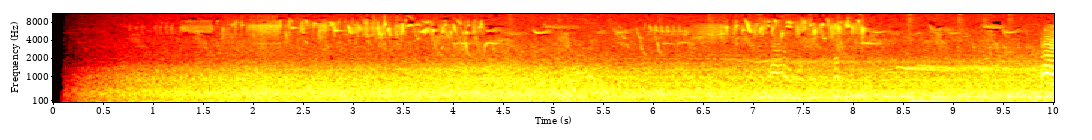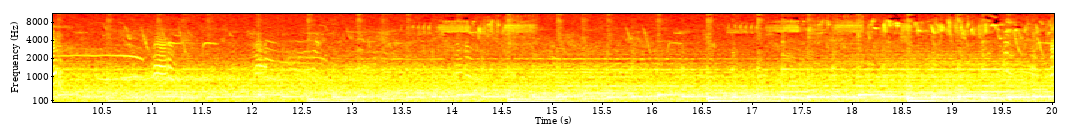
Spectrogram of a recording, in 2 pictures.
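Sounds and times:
outdoor ambience hiss: 0.3 - 20.0
birds chirping and calling: 7.0 - 20.0
low held music notes: 7.4 - 20.0.

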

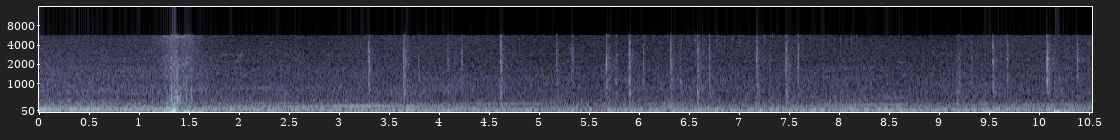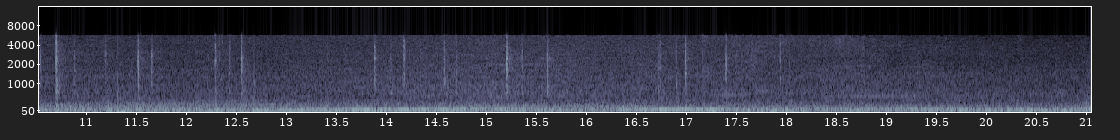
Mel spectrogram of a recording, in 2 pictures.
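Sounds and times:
keyboard key clicks: 3.3 - 7.7, 9.1 - 12.8, 13.4 - 16.0, 16.7 - 18.1.

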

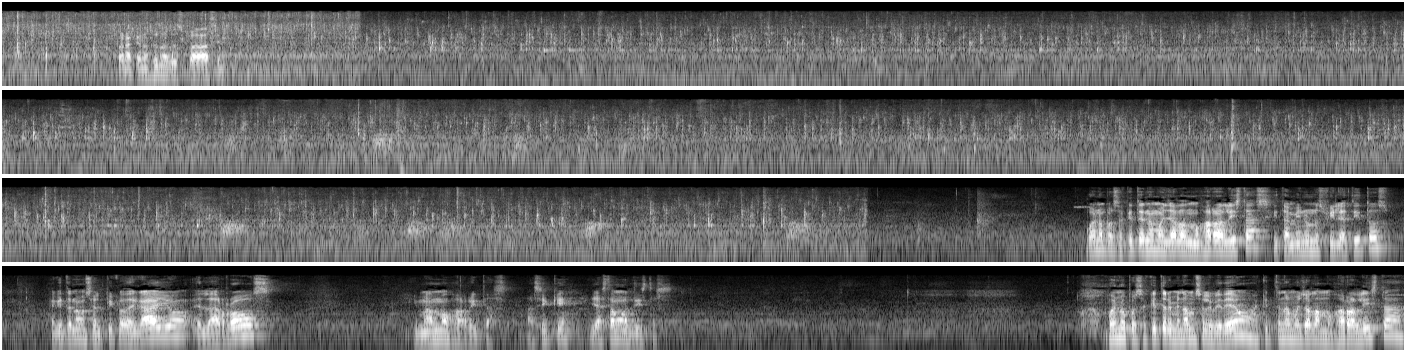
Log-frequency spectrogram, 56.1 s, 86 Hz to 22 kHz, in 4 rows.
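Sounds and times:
fish deep-frying in oil: 0.0 - 36.7.

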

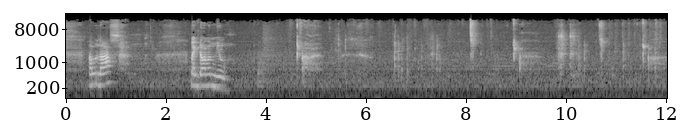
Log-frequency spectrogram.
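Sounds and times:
wet chewing and lip smacks: 8.0 - 9.1, 10.6 - 11.8.

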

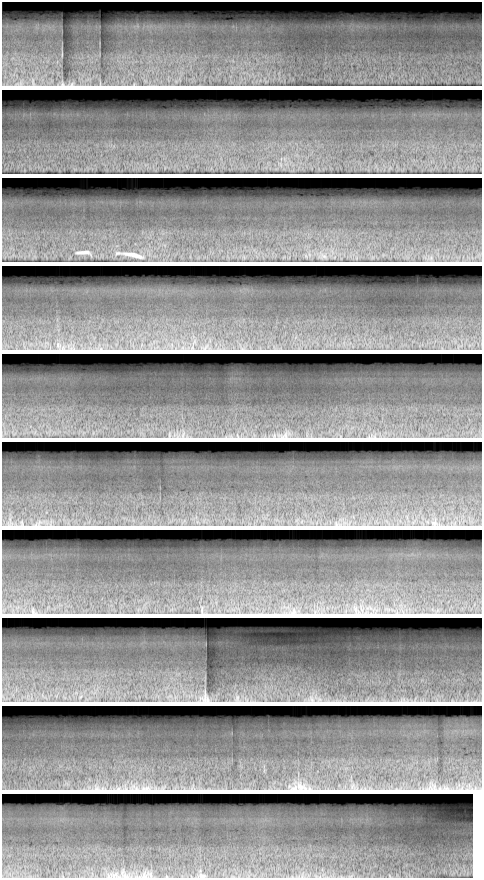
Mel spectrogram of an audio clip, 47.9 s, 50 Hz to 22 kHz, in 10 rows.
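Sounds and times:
whitewater rapids rushing: 0.0 - 47.9
wind buffeting microphone: 13.4 - 47.6.

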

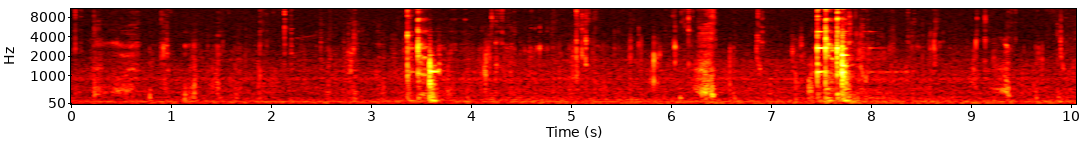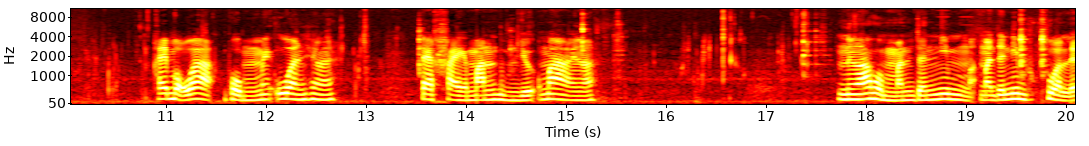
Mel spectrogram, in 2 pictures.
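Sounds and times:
close chewing with mouth clicks: 0.0 - 11.5, 12.5 - 13.6, 15.5 - 17.6
metal spoon on ceramic plate: 7.4 - 8.0.

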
